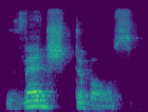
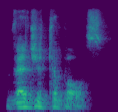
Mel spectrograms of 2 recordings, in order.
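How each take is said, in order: First: The second syllable is dropped. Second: All four syllables are pronounced.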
